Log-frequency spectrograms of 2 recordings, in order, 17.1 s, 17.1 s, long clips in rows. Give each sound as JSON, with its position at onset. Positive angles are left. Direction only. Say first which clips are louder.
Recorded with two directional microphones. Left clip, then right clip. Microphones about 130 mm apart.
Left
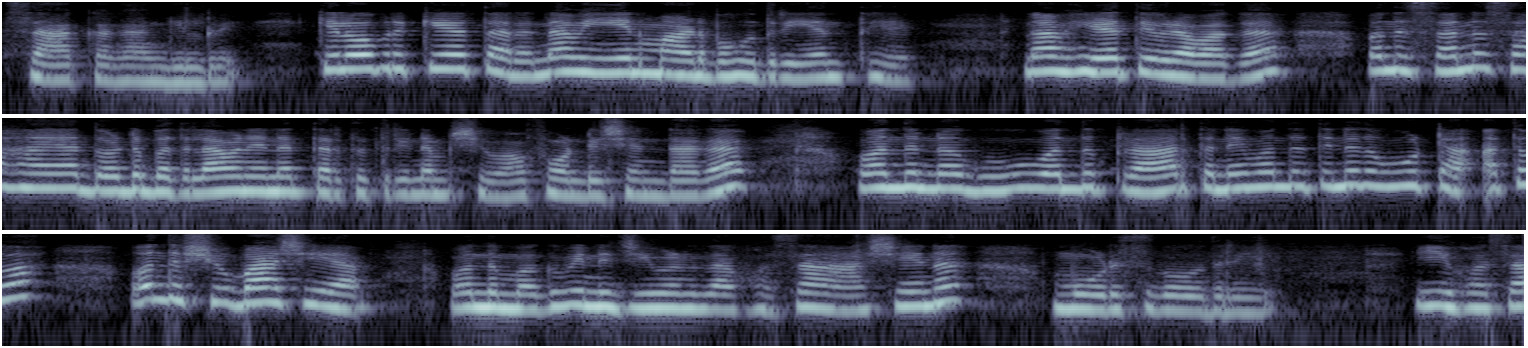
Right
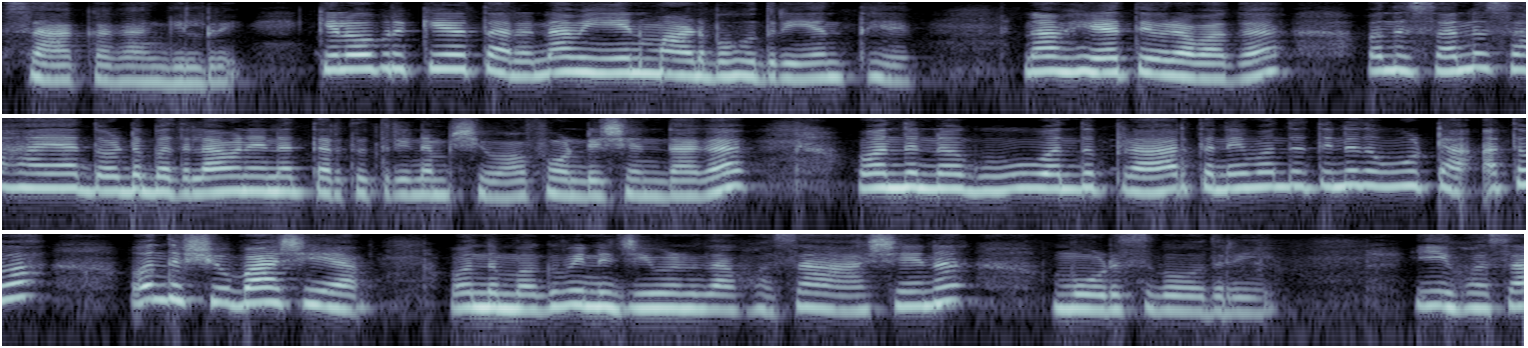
{"t": 0.1, "sound": "speech", "louder": "right 7 dB", "side_deg": -25}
